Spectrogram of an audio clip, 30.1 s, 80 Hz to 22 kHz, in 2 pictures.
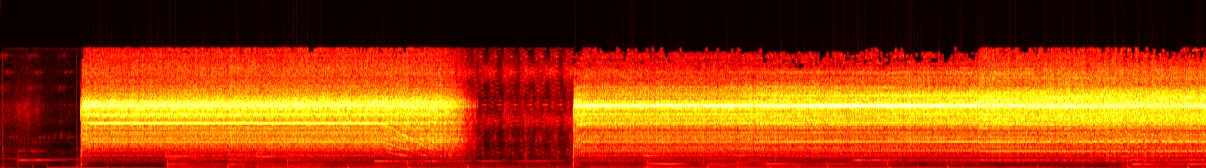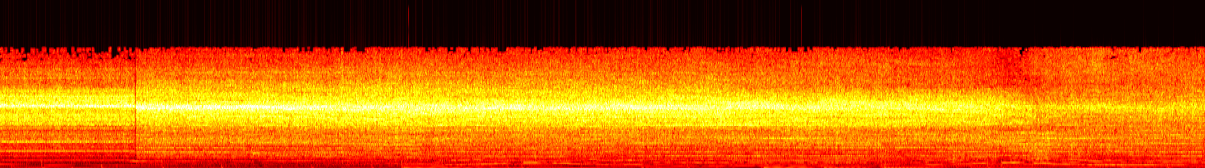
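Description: Logosol E5 electric chainsaw on a chainsaw mill ripping along a dry oak log, its motor and chain running under load with a steady high whine. Background music with sustained chords and a changing bass line plays over it throughout.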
